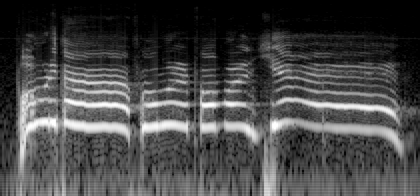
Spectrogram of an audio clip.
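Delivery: high, thrilled cry; excited shout. Real, not acted. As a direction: cheer at the treasure. Treasure found, cheering.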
